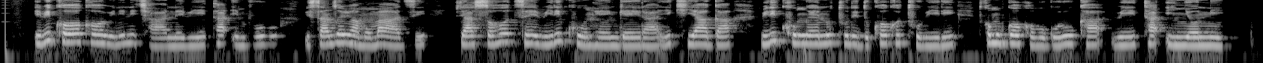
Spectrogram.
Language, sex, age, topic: Rundi, female, 18-24, agriculture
